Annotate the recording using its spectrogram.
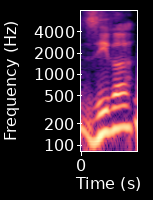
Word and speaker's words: Ziva: Am I saying that right? Ziva? – You are saying that right. Yes.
